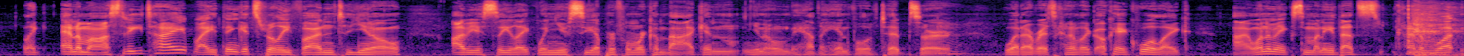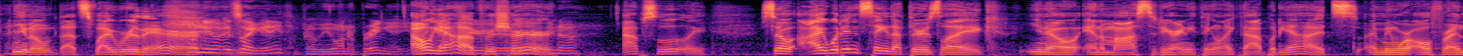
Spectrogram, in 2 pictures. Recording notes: Myers' Deli & More lets the crew record an episode after hours, so everyone is using their NPR voices this time.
